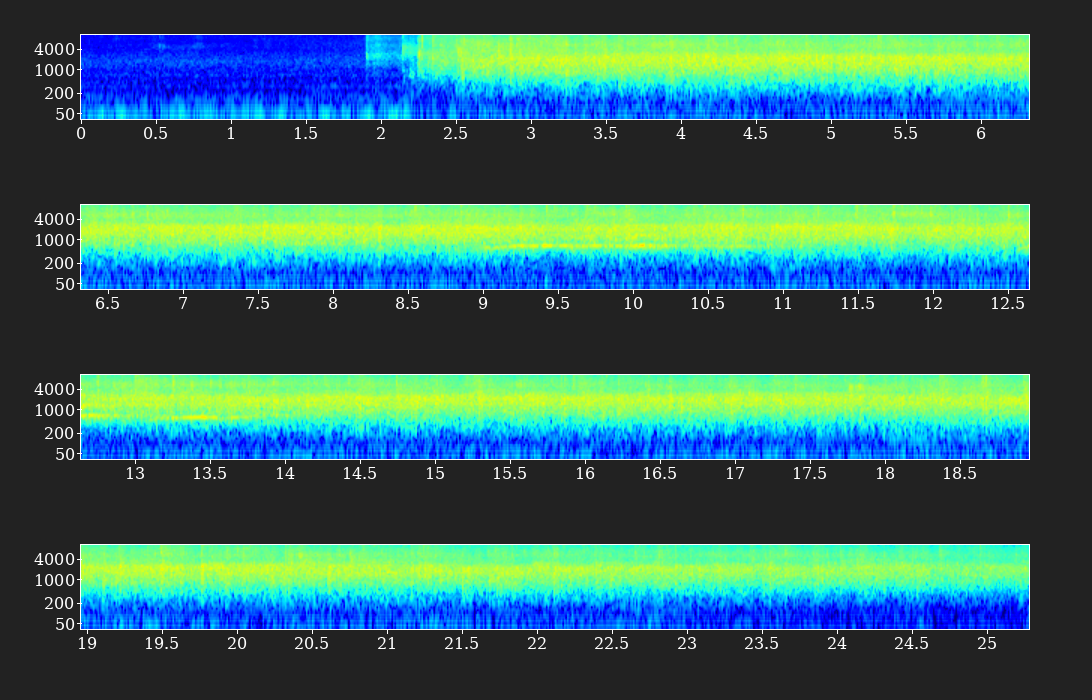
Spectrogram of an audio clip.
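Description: Audience applause breaks out suddenly about two seconds in and carries on steadily, easing off near the end. A couple of short cheers rise above the clapping midway.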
